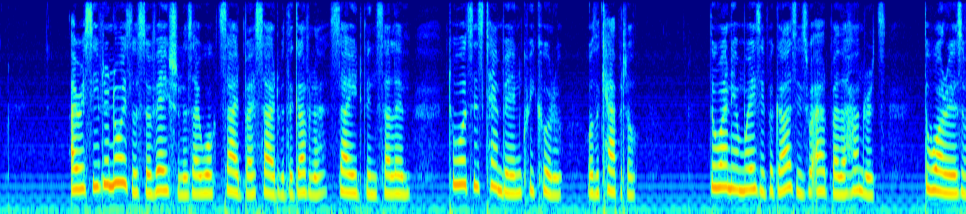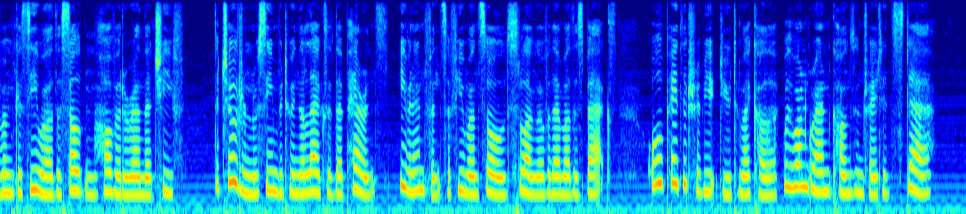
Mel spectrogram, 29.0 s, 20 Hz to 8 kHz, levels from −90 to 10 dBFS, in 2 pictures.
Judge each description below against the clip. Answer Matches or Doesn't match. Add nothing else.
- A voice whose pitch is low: Doesn't match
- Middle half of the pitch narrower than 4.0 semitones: Matches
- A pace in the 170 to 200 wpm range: Doesn't match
